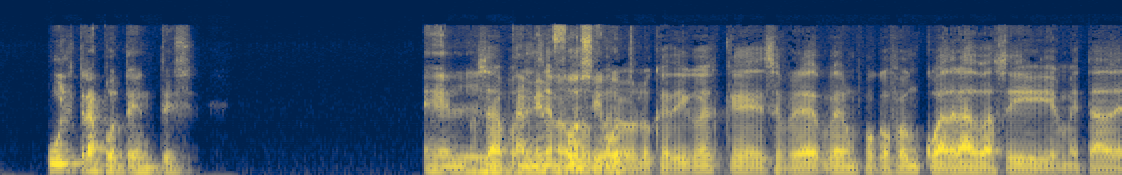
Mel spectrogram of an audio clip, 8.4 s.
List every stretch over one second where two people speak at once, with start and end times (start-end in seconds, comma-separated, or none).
3.5-4.8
